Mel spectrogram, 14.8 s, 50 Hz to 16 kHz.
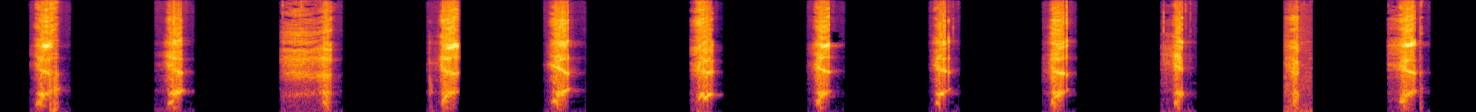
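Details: Twelve abrupt, sharp hiccups at a fairly steady pace of about 50 per minute, with silence between them; a run of repeated hiccups.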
